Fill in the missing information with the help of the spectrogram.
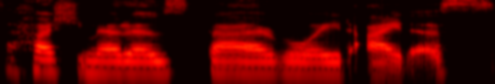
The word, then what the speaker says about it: Hashimoto's thyroiditis: Well, speaking of some darts maybe that you've been thrown, several years ago, you were diagnosed with Hashimoto's thyroiditis.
